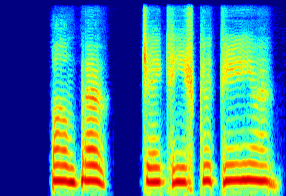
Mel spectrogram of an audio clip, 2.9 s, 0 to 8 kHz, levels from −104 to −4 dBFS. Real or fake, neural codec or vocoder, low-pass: fake; codec, 16 kHz, 0.5 kbps, FreqCodec, larger model; 7.2 kHz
